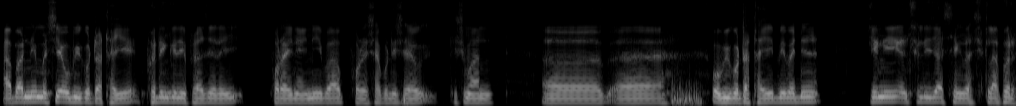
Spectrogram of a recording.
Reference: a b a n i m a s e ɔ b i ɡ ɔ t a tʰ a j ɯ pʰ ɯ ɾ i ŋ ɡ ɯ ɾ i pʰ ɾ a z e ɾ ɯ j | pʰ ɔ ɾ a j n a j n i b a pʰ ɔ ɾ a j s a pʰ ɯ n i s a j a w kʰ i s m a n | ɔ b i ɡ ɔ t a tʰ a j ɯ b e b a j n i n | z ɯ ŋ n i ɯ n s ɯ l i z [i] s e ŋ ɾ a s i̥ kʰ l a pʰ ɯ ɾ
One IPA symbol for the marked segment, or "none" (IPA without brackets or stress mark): a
